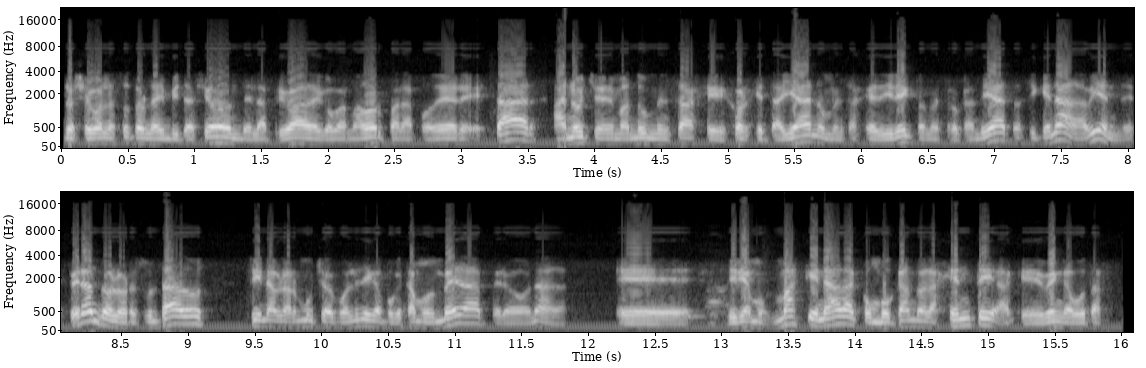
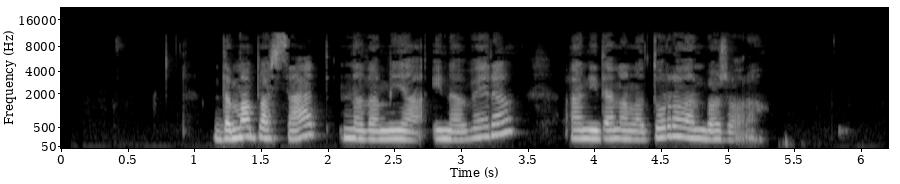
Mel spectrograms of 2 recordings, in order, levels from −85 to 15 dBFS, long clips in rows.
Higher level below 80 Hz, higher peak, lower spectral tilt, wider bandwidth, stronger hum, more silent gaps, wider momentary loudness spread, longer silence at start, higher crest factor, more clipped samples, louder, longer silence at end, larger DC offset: first, -54 dBFS vs -68 dBFS; about the same, 0 dBFS vs -2 dBFS; about the same, -5.5 dB/octave vs -5.5 dB/octave; about the same, 12 kHz vs 11.5 kHz; first, 50 Hz at -45 dBFS vs none; neither; second, 7 LU vs 10 LU; second, 0.05 s vs 1.15 s; second, 12 dB vs 20 dB; neither; first, -12 LUFS vs -20 LUFS; second, 0.25 s vs 0.95 s; neither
